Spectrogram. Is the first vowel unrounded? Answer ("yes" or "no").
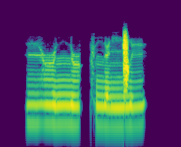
no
